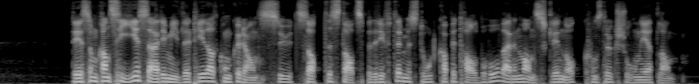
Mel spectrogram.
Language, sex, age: Norwegian, male, 49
